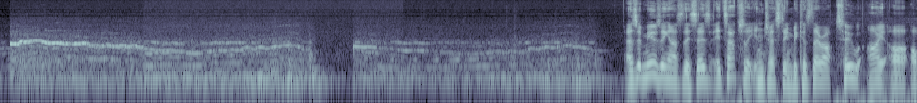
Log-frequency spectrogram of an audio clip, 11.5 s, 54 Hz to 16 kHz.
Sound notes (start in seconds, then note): 4.6 screeeeeeeeeeeeeeeee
